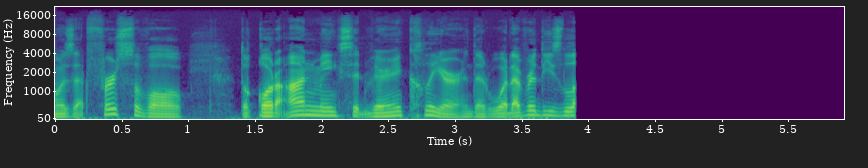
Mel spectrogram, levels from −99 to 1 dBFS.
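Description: Audio dropout to silence at 3.90 s in this speech clip, right after "clear that whatever these": the signal goes to silence, with no room tone, through the end. The input was likely lost, and the recorder kept writing silence.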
